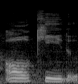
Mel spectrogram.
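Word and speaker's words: 起きる: 嗯，嗯，好，上一段动词的话呢，我们举一个例子的话，嗯、比如说像起床的 okiru，嗯，那它写的汉字呢，就是起床的起，然后 kiru，嗯，这个起念成 o，所以叫 okiru，嗯，那如果以刚刚前面五段活用动词的那种叙述方式的话，它一定有一个语干跟语尾，对不对？嗯嗯，它的语干呢，就是。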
